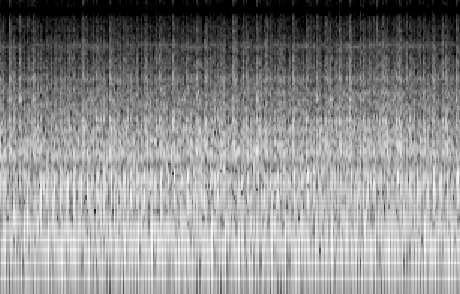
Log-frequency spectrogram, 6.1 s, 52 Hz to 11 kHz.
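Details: Hotpoint BHWMXL145 washing machine on a test spin heading toward 1400 rpm: loud, relentless rapid thumping and rattling at top spin as the drum slams around, because two drum spider arms have snapped.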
